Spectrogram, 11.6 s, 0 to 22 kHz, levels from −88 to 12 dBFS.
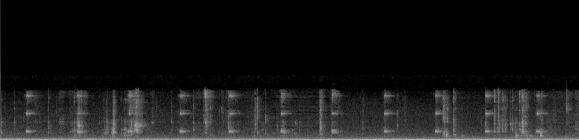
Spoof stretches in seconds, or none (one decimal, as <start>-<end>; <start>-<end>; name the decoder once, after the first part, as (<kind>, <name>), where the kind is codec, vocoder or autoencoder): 5.4-6.8 (codec, SNAC)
